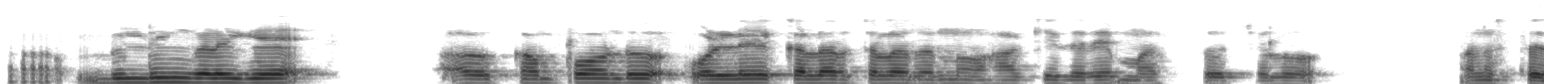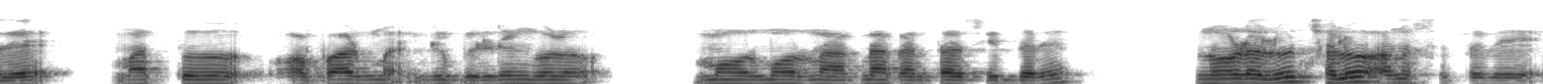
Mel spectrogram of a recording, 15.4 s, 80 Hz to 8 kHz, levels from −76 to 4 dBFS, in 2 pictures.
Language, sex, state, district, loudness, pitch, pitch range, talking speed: Kannada, male, Karnataka, Bijapur, -17 LUFS, 130 Hz, 120-140 Hz, 100 wpm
